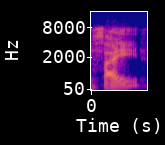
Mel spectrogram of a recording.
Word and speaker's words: Said: how you have an orientalism by Edward said Saeed said one of it that's pronounced one of those by in the orientalism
